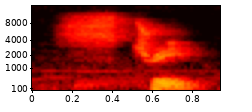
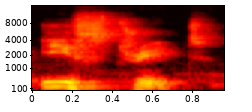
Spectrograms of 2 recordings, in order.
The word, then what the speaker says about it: street: Então, street, street. Imagine que o som ele sai do nada. Eu não vou falar e-street, é street.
